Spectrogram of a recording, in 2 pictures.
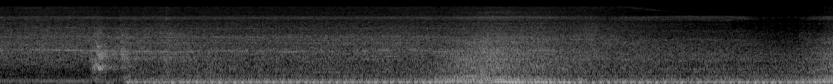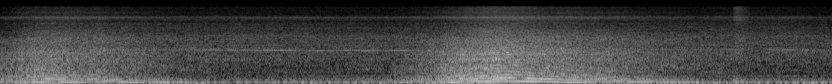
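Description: A small motorcycle engine starts and idles steadily.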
